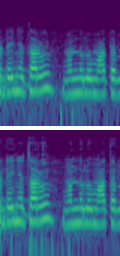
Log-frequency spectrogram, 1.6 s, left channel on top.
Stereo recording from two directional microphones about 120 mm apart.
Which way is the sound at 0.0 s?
40° right (ahead or behind).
